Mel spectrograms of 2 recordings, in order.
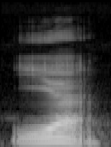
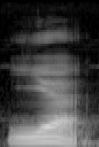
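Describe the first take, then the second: The two takes are said the same way.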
